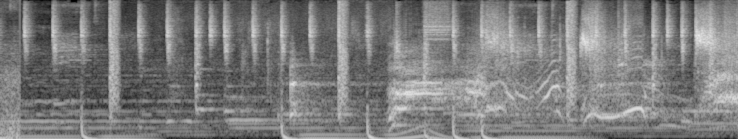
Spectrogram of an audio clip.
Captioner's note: more Whipping noise and battle cries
